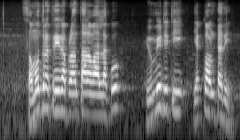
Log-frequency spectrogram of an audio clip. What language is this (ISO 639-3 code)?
tel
